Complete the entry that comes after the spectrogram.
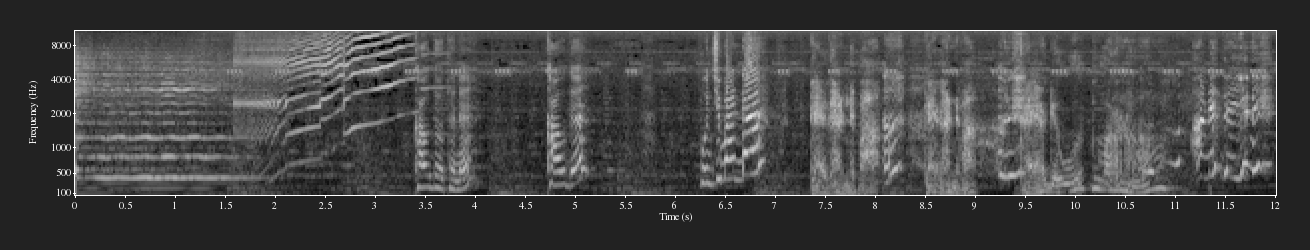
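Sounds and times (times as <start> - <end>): tone gliding upward in steps: 1.4 - 5.0.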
